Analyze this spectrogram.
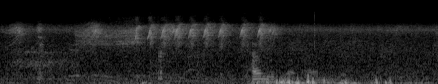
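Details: Azure-winged magpie nestlings, excited as their parents finally return with food and close to fledging, give a quick run of thin, high chirps, about a dozen in two seconds, while a person talks quietly.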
